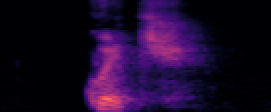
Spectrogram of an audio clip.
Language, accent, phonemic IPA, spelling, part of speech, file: French, France, /kwɛtʃ/, quetsche, noun, LL-Q150 (fra)-quetsche.wav
- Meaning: damson (plum)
